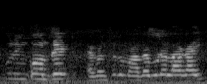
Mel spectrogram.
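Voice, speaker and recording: A man with a strikingly high voice and a Tripura Bengali accent talks at a quick clip. He explains repair work informally, as a hands-on technician, repeating his assurances with emphasis. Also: fairly even intonation, pushed and bright, dull audio, a little hiss or hum.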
